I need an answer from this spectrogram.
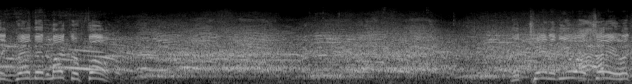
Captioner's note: crowd cheering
